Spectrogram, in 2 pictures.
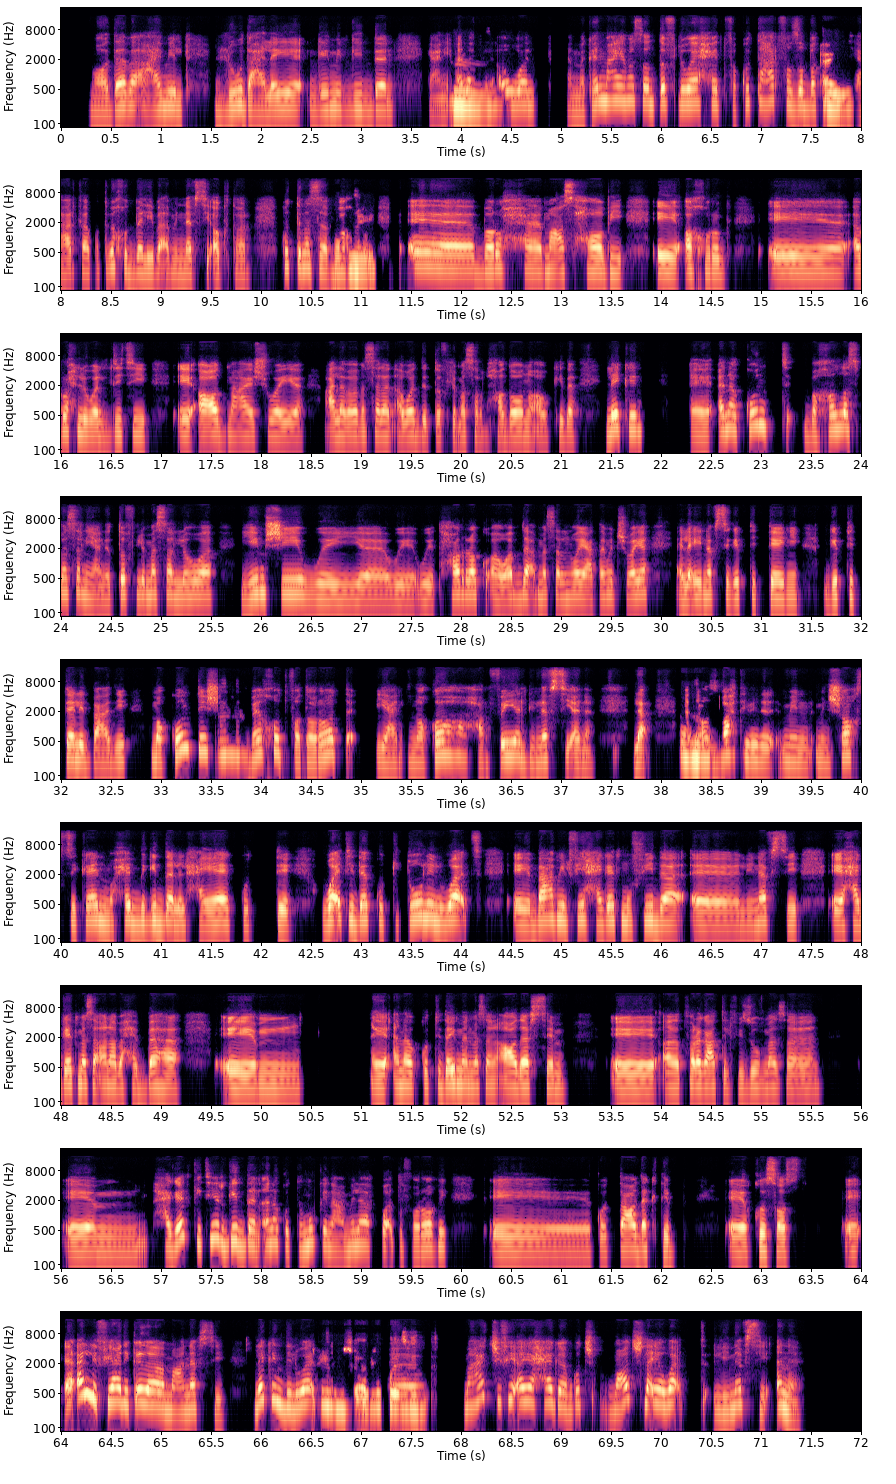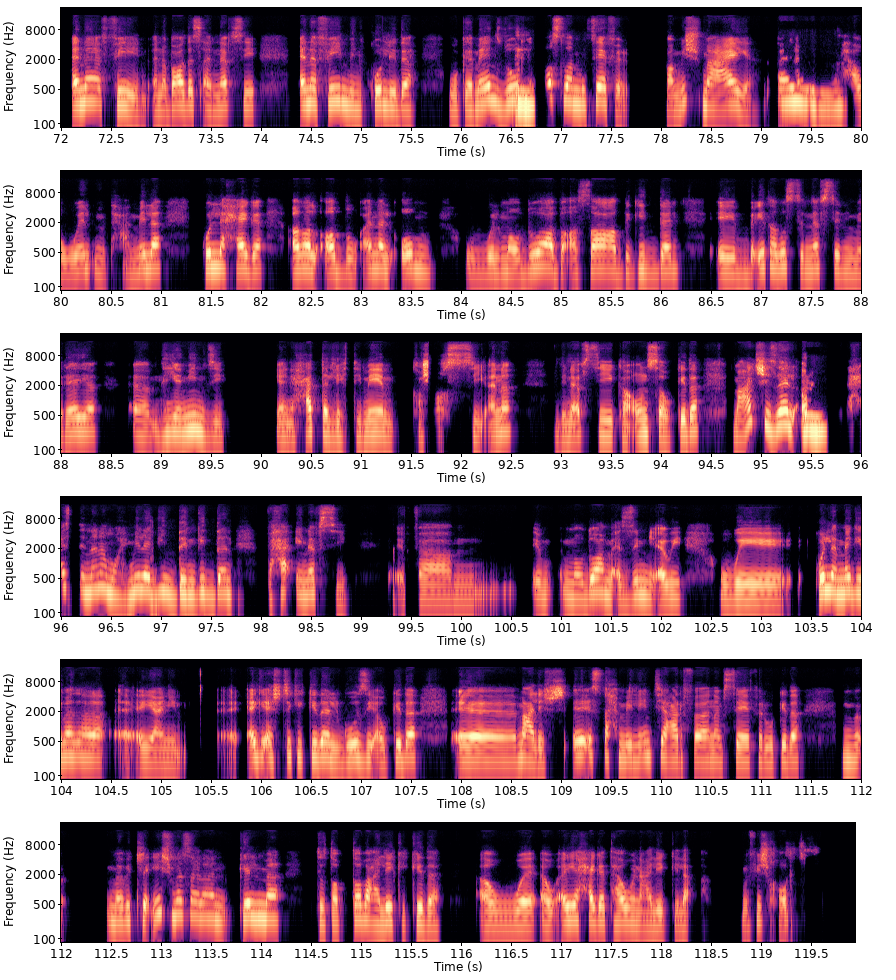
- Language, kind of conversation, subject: Arabic, advice, إزاي أوازن بين تربية الولاد وبين إني أهتم بنفسي وهواياتي من غير ما أحس إني ضايعة؟
- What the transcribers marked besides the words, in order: in English: "load"; tapping; unintelligible speech; tsk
